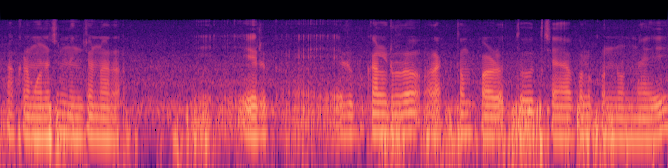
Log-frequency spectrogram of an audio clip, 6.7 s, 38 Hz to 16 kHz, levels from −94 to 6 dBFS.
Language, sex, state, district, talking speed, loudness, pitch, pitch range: Telugu, male, Andhra Pradesh, Srikakulam, 90 wpm, -21 LUFS, 120 Hz, 115-130 Hz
